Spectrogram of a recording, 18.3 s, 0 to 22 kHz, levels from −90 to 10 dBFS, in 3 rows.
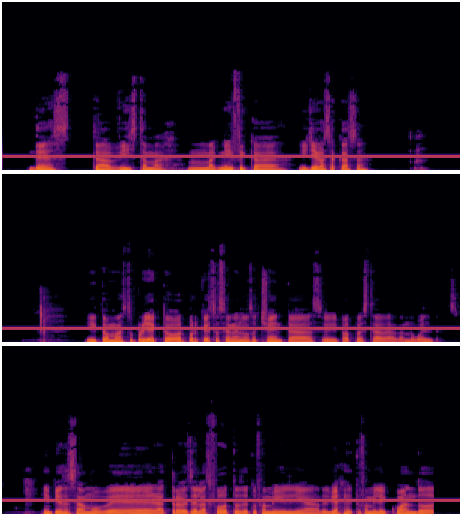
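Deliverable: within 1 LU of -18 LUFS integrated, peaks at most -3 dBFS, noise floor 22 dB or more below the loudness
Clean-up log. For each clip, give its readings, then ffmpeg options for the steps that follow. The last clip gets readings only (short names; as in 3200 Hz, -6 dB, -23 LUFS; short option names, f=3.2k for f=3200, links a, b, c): steady tone 1900 Hz; tone level -38 dBFS; loudness -27.5 LUFS; peak -10.0 dBFS; loudness target -18.0 LUFS
-> -af "bandreject=f=1.9k:w=30"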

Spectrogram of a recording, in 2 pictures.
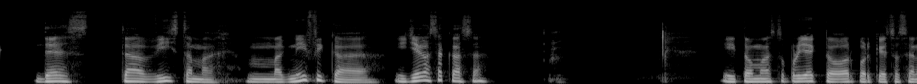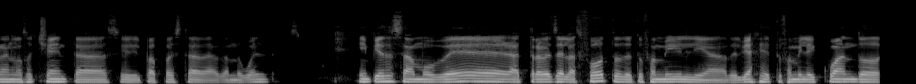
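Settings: steady tone none; loudness -27.5 LUFS; peak -10.5 dBFS; loudness target -18.0 LUFS
-> -af "volume=9.5dB,alimiter=limit=-3dB:level=0:latency=1"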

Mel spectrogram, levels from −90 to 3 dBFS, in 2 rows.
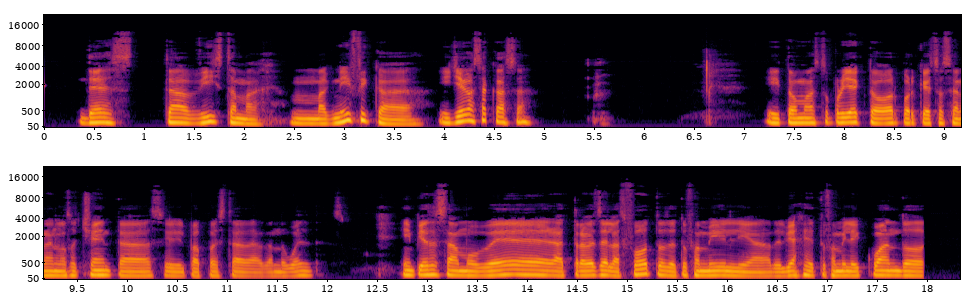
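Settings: loudness -18.0 LUFS; peak -3.0 dBFS; noise floor -71 dBFS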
